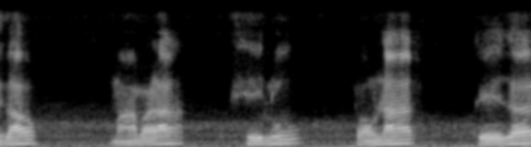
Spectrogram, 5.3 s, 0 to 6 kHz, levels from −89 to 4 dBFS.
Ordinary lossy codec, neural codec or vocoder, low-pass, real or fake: none; codec, 44.1 kHz, 7.8 kbps, DAC; 5.4 kHz; fake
